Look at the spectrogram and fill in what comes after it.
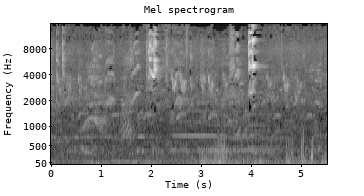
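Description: Birds chirping in short, sharp, high notes, loudest about two seconds in and again about four seconds in, over a low steady hum.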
